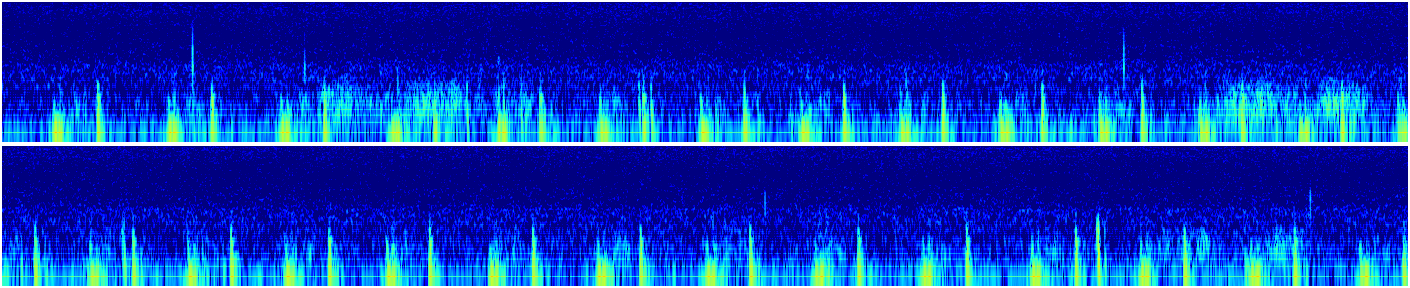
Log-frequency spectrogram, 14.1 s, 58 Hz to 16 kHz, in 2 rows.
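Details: 22-year-old female trying to calm her heart to sleep after deep breaths failed. Strong thudding heartbeat about 110 a minute, her body shaking with each beat, slow breathing and steady rain behind: pounding heartbeat.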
